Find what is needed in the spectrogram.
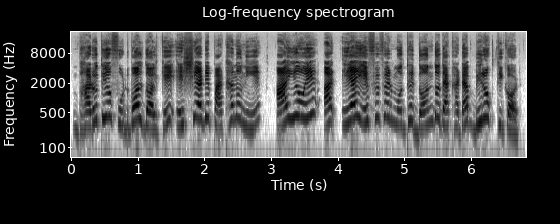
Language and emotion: Bengali, angry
